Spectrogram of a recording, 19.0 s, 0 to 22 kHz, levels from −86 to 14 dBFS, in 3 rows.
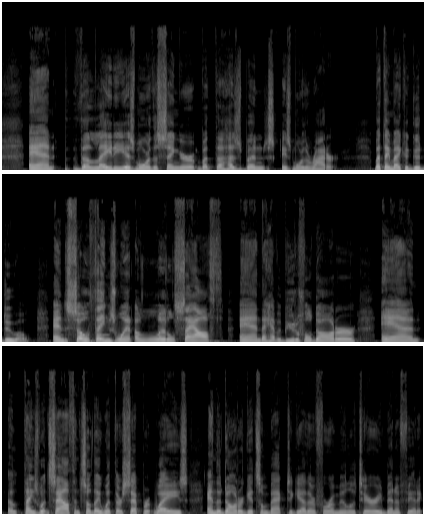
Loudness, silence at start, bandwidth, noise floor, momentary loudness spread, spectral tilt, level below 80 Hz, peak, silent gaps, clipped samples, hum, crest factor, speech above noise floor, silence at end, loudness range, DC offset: -31 LUFS; 0 s; 19 kHz; -63 dBFS; 9 LU; -5 dB/octave; -58 dBFS; -12 dBFS; none; under 0.1%; none; 18 dB; 32 dB; 0 s; 4 LU; under 0.1%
